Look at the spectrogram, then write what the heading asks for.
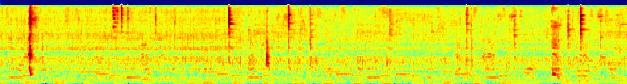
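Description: Napa cabbage sizzling as it stir-fries in a cast-iron pot, stirred with a wooden spatula. Sharp utensil clicks against the pot stand out over the steady sizzle, the loudest about half a second in and a few more around three and seven seconds in.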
